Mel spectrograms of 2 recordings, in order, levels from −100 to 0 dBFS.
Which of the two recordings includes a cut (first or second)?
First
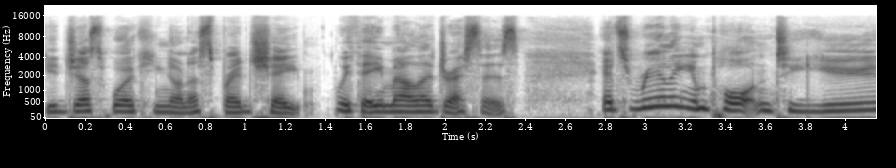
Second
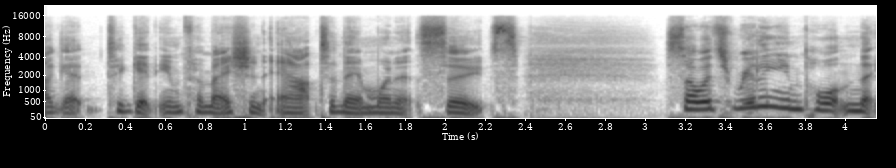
first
